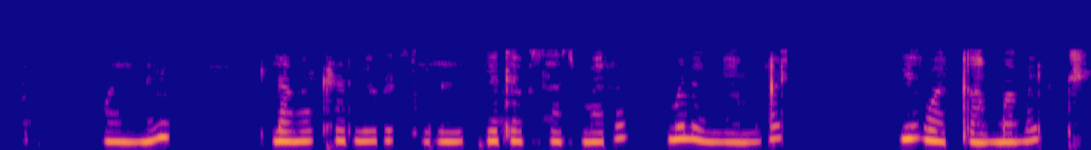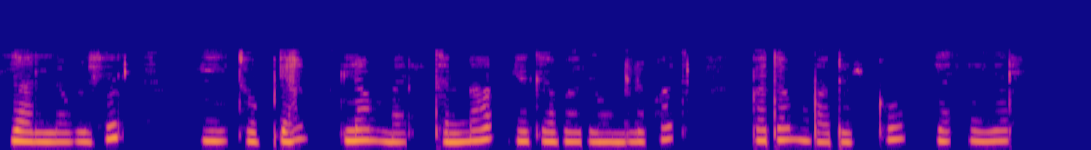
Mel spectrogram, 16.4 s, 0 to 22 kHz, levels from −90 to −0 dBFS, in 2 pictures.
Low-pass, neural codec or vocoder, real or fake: 5.4 kHz; none; real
